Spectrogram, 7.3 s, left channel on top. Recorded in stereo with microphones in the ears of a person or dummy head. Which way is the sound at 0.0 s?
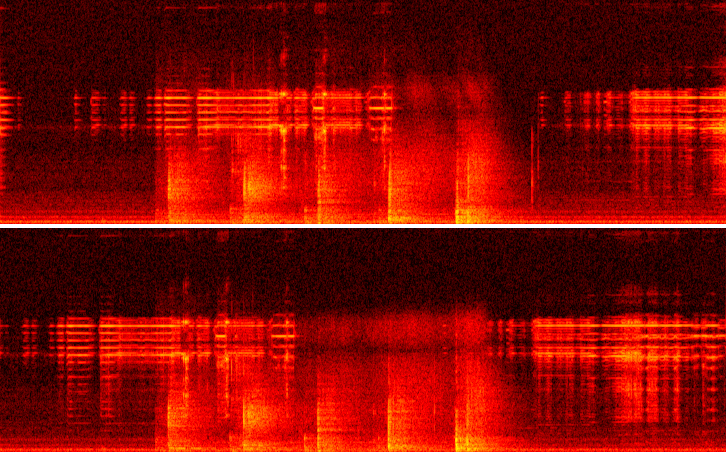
45° left (ahead or behind).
